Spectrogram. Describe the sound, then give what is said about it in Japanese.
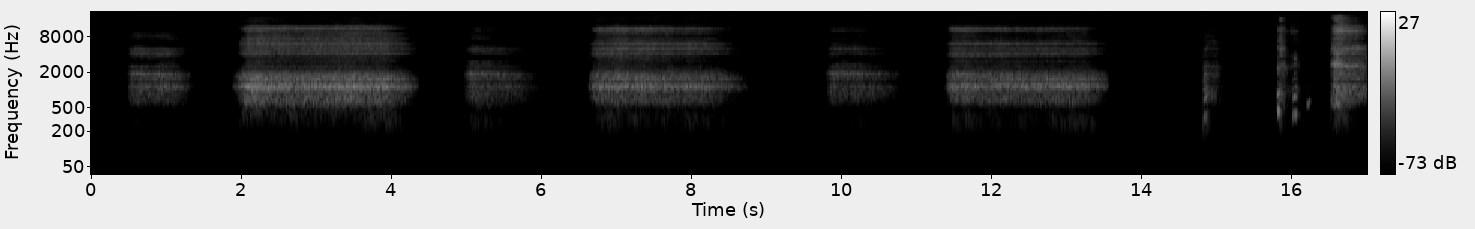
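Warm, sticky, breathy exhales blown right up against the microphone, three long airy breaths, each after a short intake, in a slow steady rhythm, followed by a few faint mouth clicks. “このねっとりした生あったかい吐息、もっと浴びせてあげます。”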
